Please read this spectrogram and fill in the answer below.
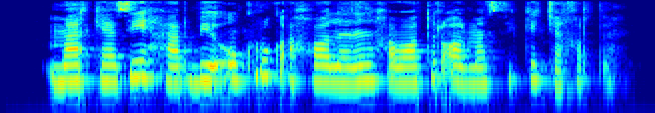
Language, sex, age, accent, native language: Uzbek, female, under 19, Toshkent shahri, Uzbek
